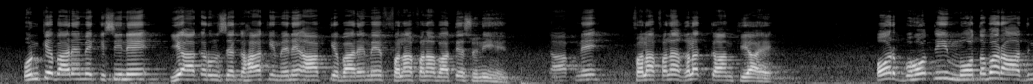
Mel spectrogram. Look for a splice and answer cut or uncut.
cut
